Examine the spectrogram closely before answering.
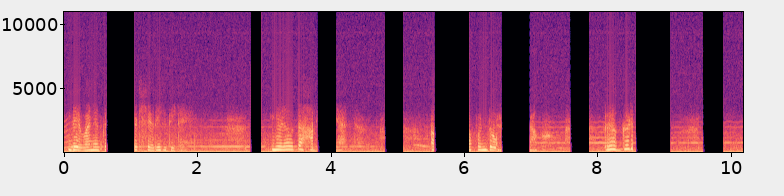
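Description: A woman speaks with emotion, in a broken, pleading voice.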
